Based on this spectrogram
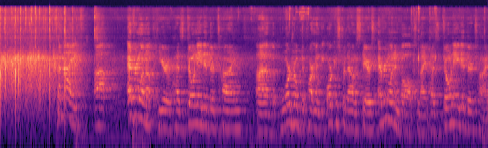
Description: Clapping and male giving a speech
